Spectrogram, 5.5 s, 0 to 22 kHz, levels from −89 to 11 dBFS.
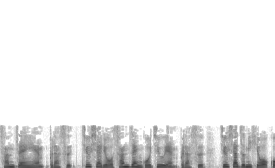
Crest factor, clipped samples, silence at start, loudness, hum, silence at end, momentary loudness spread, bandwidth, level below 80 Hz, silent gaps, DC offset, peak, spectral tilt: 16 dB; under 0.1%; 0 s; -23 LUFS; none; 0 s; 9 LU; 5.8 kHz; -64 dBFS; none; under 0.1%; -6 dBFS; -11.5 dB/octave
